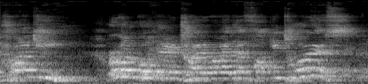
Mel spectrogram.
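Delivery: high, excited hammed-up Aussie; a big Aussie "crikey" way up in pitch; Australian daredevil. Comic playing an Aussie daredevil eyeing a tortoise, high hammed-up accent. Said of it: "he's like".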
